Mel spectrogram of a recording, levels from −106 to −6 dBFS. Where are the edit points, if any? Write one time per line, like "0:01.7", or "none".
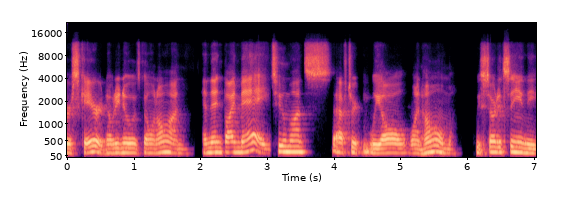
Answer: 0:03.1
